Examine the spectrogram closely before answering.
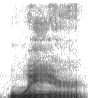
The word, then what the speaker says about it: where: where یک چیز می خوایم یادآور شم که در این کلمه H سایلنت است و این تلفظ نمیشه.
